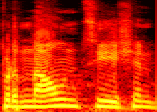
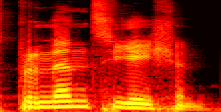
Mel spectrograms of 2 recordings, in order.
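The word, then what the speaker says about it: pronunciation: हम जो देहाती लोग हैं ना हमारी सबसे बड़ी प्रॉब्लम जो है ना वो इसको कुछ लोग प्रोनाउंसिएशन बोलते होंगे। This is प्रोनंसिएशन।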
